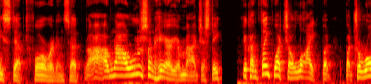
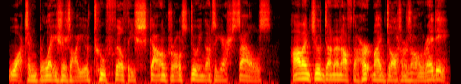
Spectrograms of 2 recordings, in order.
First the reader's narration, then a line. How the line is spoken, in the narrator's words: The king growled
